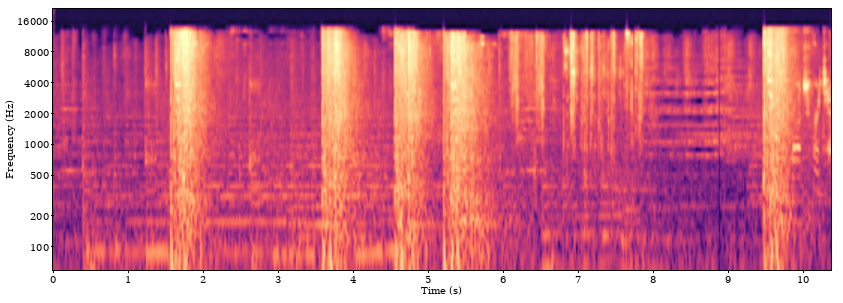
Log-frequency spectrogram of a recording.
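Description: Bursts of assault rifle gunfire in Alpha Protocol, several loud rattling volleys spaced a second or two apart, with game music and a voice talking underneath.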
